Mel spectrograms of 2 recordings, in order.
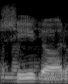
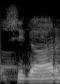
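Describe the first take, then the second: First: ਸੀਗਾਰ with a long "ee"; long first vowel. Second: ਸੀਗਾਰ with a short first "i"; wrong short vowel. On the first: Teacher corrects the reading, ਸੀਗਾਰ with long "ee". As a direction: say ਸੀਗਾਰ as "seegaar". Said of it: "Bihari ਦੇ ਨਾਲ". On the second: Teacher shows what not to read, ਸੀਗਾਰ with short "i". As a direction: say ਸੀਗਾਰ as "sigaar". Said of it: "ਸੀਗਾਰ ਨਹੀਂ ਪੜ੍ਹਨਾ". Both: Shown as a demonstration.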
